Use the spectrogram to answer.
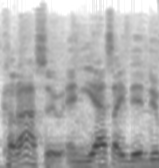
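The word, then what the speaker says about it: カラス: it is the Japanese for crow, which is pronounced karasu.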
